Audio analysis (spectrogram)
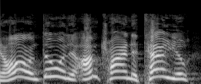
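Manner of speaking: high, loud, pleading protest; Paul protesting his innocence before the council; impassioned plea. Retold or imitated. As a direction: cry out that you're sincere. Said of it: "Paul's saying".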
